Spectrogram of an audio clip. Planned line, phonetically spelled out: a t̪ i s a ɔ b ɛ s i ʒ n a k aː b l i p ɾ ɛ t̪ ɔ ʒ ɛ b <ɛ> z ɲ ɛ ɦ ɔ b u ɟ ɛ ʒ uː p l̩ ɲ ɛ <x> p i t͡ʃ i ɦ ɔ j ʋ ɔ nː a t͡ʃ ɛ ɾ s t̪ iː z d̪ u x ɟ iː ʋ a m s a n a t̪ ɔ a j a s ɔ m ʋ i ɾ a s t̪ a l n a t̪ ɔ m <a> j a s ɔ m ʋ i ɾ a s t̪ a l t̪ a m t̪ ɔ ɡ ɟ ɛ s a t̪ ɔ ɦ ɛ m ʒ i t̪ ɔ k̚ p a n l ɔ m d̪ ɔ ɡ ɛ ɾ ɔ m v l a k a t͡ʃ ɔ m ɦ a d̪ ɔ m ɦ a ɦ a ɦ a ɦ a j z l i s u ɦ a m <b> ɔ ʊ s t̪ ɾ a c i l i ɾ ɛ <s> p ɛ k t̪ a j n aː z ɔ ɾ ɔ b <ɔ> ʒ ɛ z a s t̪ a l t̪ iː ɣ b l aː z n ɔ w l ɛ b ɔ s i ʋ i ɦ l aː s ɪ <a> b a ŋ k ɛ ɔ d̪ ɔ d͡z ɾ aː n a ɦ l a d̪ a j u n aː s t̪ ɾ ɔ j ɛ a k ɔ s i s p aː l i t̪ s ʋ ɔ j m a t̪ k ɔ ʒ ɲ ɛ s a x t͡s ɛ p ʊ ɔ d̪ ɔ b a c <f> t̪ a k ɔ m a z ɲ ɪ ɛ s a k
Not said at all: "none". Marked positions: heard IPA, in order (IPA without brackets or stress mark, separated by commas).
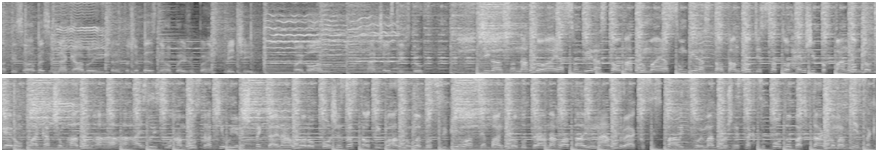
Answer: ɛ, f, a, b, ʃ, ɔ, a, f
